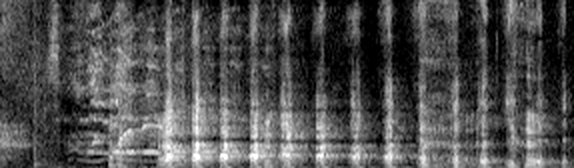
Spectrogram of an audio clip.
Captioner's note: laughter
